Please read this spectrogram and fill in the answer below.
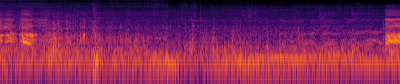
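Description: Jeep Wrangler Rubicon engine running at a steady low drone as it creeps down an icy slope, the drone coming up about two seconds in; an onlooker guesses the hill-descent assist is switched on.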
